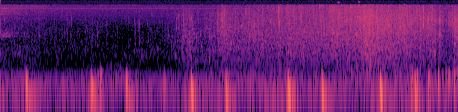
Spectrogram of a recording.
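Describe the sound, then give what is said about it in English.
A rapid heartbeat thumps in low, muffled pulses, roughly a dozen beats in quick succession and bunching tighter at the end, with a soft whooshing hiss rising behind them. “It's beating too fast.”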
